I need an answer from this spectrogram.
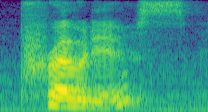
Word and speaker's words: produce: the verb all right the first one was a noun produce because the accident was in the first syllable on Pro produce the second one was the verb produced because the accent was on the second syllable I'm a deuce produce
